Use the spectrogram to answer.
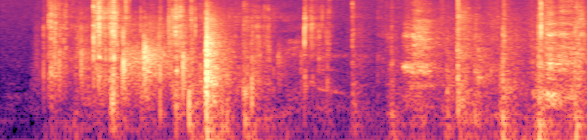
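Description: Footsteps of someone walking away, a string of uneven crunching scuffs and dull thuds that grow busier and heavier toward the end.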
